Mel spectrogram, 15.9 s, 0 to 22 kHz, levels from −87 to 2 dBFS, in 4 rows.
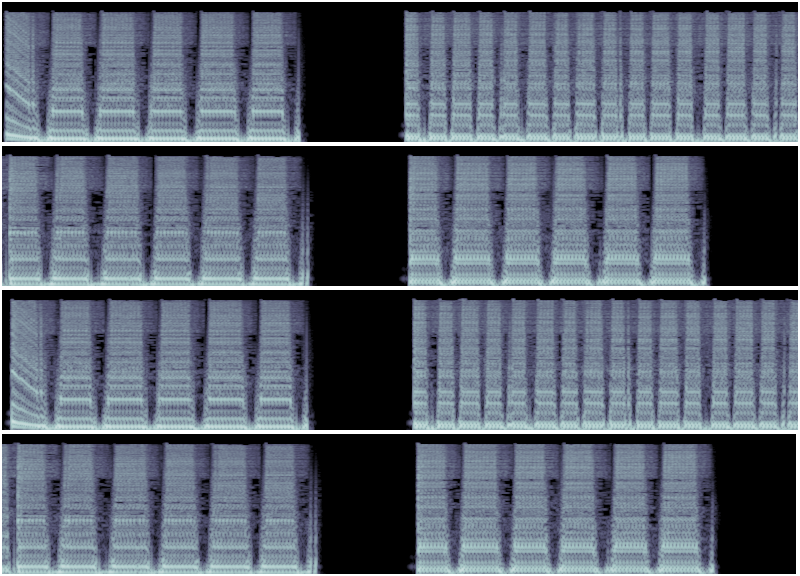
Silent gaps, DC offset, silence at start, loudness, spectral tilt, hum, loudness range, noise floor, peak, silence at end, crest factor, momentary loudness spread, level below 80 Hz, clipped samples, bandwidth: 1.54-1.94 s, 5.56-5.91 s, 7.55-7.95 s, 9.54-9.93 s, 13.56-13.91 s; under 0.1%; 0 s; -15 LUFS; -3.5 dB/octave; none; 1 LU; -61 dBFS; -2 dBFS; 0.4 s; 14 dB; 4 LU; -24 dBFS; under 0.1%; 17 kHz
